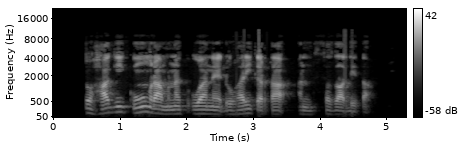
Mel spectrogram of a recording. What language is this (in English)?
Parkari Koli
